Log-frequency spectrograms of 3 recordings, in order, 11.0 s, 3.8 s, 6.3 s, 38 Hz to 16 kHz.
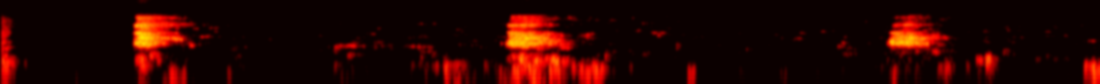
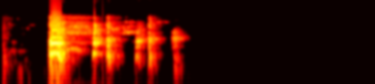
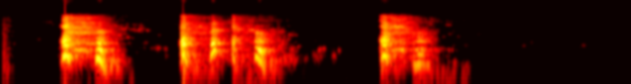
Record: {"exhalation_length": "11.0 s", "exhalation_amplitude": 15885, "exhalation_signal_mean_std_ratio": 0.25, "cough_length": "3.8 s", "cough_amplitude": 32768, "cough_signal_mean_std_ratio": 0.26, "three_cough_length": "6.3 s", "three_cough_amplitude": 32768, "three_cough_signal_mean_std_ratio": 0.28, "survey_phase": "beta (2021-08-13 to 2022-03-07)", "age": "65+", "gender": "Female", "wearing_mask": "No", "symptom_headache": true, "symptom_onset": "12 days", "smoker_status": "Never smoked", "respiratory_condition_asthma": false, "respiratory_condition_other": false, "recruitment_source": "REACT", "submission_delay": "4 days", "covid_test_result": "Negative", "covid_test_method": "RT-qPCR", "influenza_a_test_result": "Negative", "influenza_b_test_result": "Negative"}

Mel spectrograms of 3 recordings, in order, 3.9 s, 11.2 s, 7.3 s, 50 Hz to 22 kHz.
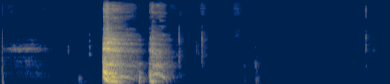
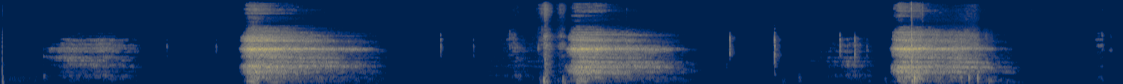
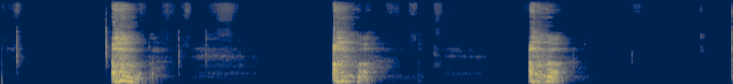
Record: {"cough_length": "3.9 s", "cough_amplitude": 32768, "cough_signal_mean_std_ratio": 0.2, "exhalation_length": "11.2 s", "exhalation_amplitude": 15048, "exhalation_signal_mean_std_ratio": 0.39, "three_cough_length": "7.3 s", "three_cough_amplitude": 32768, "three_cough_signal_mean_std_ratio": 0.27, "survey_phase": "beta (2021-08-13 to 2022-03-07)", "age": "65+", "gender": "Male", "wearing_mask": "No", "symptom_cough_any": true, "smoker_status": "Never smoked", "respiratory_condition_asthma": false, "respiratory_condition_other": false, "recruitment_source": "REACT", "submission_delay": "2 days", "covid_test_result": "Negative", "covid_test_method": "RT-qPCR", "influenza_a_test_result": "Negative", "influenza_b_test_result": "Negative"}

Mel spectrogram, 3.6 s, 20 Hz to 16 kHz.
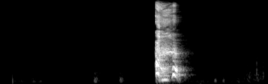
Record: {"cough_length": "3.6 s", "cough_amplitude": 29811, "cough_signal_mean_std_ratio": 0.23, "survey_phase": "beta (2021-08-13 to 2022-03-07)", "age": "18-44", "gender": "Female", "wearing_mask": "No", "symptom_runny_or_blocked_nose": true, "smoker_status": "Never smoked", "respiratory_condition_asthma": false, "respiratory_condition_other": false, "recruitment_source": "Test and Trace", "submission_delay": "1 day", "covid_test_result": "Positive", "covid_test_method": "LFT"}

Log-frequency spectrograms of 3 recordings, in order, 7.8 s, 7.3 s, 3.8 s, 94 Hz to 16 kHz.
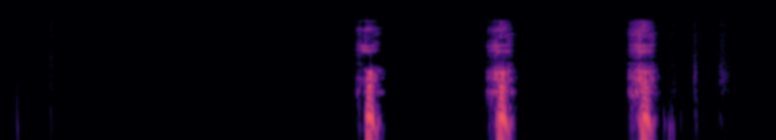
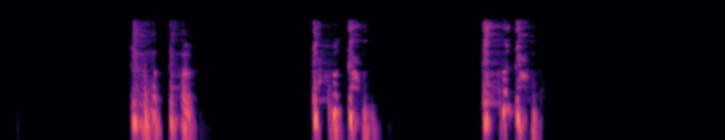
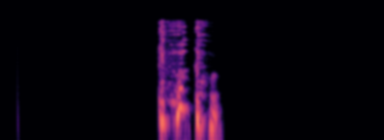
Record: {"exhalation_length": "7.8 s", "exhalation_amplitude": 9046, "exhalation_signal_mean_std_ratio": 0.19, "three_cough_length": "7.3 s", "three_cough_amplitude": 14120, "three_cough_signal_mean_std_ratio": 0.28, "cough_length": "3.8 s", "cough_amplitude": 12033, "cough_signal_mean_std_ratio": 0.23, "survey_phase": "beta (2021-08-13 to 2022-03-07)", "age": "45-64", "gender": "Male", "wearing_mask": "No", "symptom_none": true, "smoker_status": "Never smoked", "respiratory_condition_asthma": false, "respiratory_condition_other": false, "recruitment_source": "Test and Trace", "submission_delay": "1 day", "covid_test_result": "Negative", "covid_test_method": "RT-qPCR"}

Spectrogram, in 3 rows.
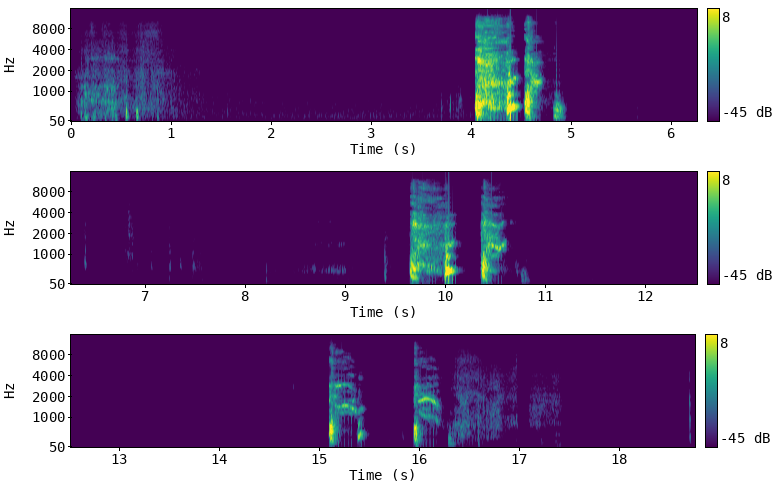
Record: {"three_cough_length": "18.8 s", "three_cough_amplitude": 32768, "three_cough_signal_mean_std_ratio": 0.17, "survey_phase": "beta (2021-08-13 to 2022-03-07)", "age": "45-64", "gender": "Female", "wearing_mask": "No", "symptom_none": true, "smoker_status": "Never smoked", "respiratory_condition_asthma": false, "respiratory_condition_other": false, "recruitment_source": "REACT", "submission_delay": "1 day", "covid_test_result": "Negative", "covid_test_method": "RT-qPCR", "influenza_a_test_result": "Negative", "influenza_b_test_result": "Negative"}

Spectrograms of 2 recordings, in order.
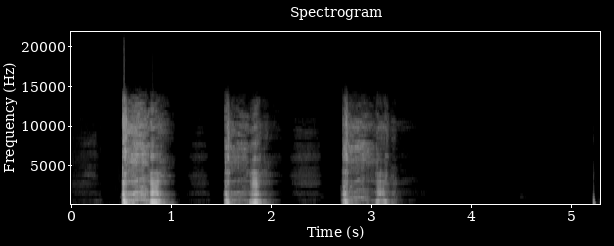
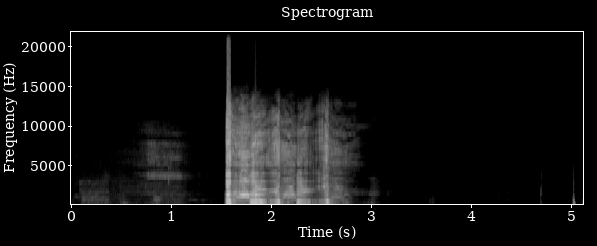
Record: {"three_cough_length": "5.3 s", "three_cough_amplitude": 32276, "three_cough_signal_mean_std_ratio": 0.28, "cough_length": "5.1 s", "cough_amplitude": 32768, "cough_signal_mean_std_ratio": 0.27, "survey_phase": "beta (2021-08-13 to 2022-03-07)", "age": "65+", "gender": "Male", "wearing_mask": "No", "symptom_shortness_of_breath": true, "smoker_status": "Ex-smoker", "respiratory_condition_asthma": false, "respiratory_condition_other": false, "recruitment_source": "REACT", "submission_delay": "2 days", "covid_test_result": "Negative", "covid_test_method": "RT-qPCR", "influenza_a_test_result": "Negative", "influenza_b_test_result": "Negative"}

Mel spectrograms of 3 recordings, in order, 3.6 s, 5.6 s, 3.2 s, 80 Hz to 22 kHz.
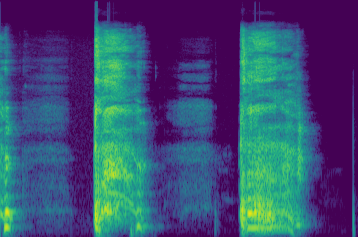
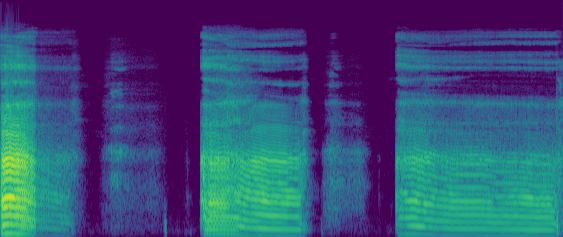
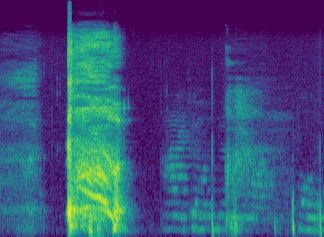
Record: {"three_cough_length": "3.6 s", "three_cough_amplitude": 32513, "three_cough_signal_mean_std_ratio": 0.43, "exhalation_length": "5.6 s", "exhalation_amplitude": 32091, "exhalation_signal_mean_std_ratio": 0.36, "cough_length": "3.2 s", "cough_amplitude": 32768, "cough_signal_mean_std_ratio": 0.34, "survey_phase": "alpha (2021-03-01 to 2021-08-12)", "age": "45-64", "gender": "Male", "wearing_mask": "No", "symptom_fatigue": true, "symptom_headache": true, "symptom_change_to_sense_of_smell_or_taste": true, "symptom_loss_of_taste": true, "symptom_onset": "5 days", "smoker_status": "Never smoked", "respiratory_condition_asthma": false, "respiratory_condition_other": false, "recruitment_source": "Test and Trace", "submission_delay": "3 days", "covid_test_result": "Positive", "covid_test_method": "RT-qPCR", "covid_ct_value": 16.0, "covid_ct_gene": "ORF1ab gene", "covid_ct_mean": 16.2, "covid_viral_load": "5000000 copies/ml", "covid_viral_load_category": "High viral load (>1M copies/ml)"}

